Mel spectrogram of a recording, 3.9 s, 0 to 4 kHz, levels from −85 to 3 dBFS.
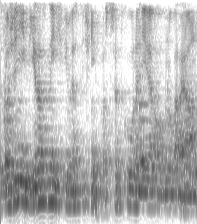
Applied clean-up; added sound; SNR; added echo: none; Bowed string instrument; 8 dB; reverberation time 0.8 s.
